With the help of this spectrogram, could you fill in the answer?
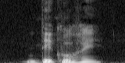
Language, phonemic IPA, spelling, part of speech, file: French, /de.kɔ.ʁe/, décorer, verb, Fr-décorer.ogg
- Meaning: to decorate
